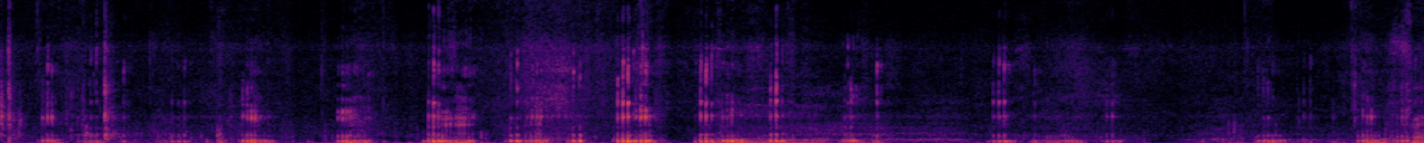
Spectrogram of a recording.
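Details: Female Kunekune pigs on a farm during morning feeding, about to get fresh water; rapid, low, throaty grunts come in quick irregular bursts while a person talks nearby.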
